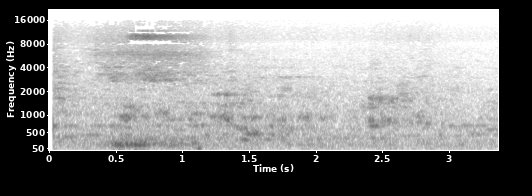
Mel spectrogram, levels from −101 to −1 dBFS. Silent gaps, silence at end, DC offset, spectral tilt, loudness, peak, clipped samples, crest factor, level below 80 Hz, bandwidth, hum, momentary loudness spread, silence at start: none; 0 s; under 0.1%; -3 dB/octave; -48 LUFS; -28 dBFS; under 0.1%; 22 dB; -72 dBFS; 16.5 kHz; none; 19 LU; 0 s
